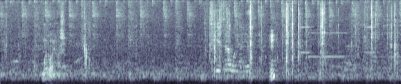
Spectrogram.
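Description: Plastic packaging crinkles as a hand grabs it.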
